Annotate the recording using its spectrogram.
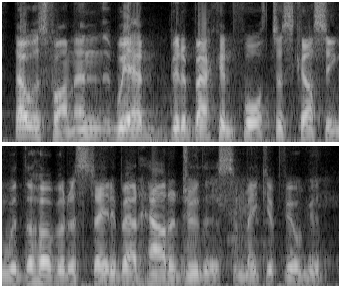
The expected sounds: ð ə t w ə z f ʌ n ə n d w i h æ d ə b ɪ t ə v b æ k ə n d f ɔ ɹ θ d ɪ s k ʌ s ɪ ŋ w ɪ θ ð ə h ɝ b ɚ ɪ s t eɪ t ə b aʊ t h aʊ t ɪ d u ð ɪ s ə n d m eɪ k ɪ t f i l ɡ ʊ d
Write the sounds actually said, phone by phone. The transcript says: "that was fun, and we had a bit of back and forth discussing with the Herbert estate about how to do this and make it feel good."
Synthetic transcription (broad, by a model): ð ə t w ə z f ʌ n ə n w i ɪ d b ɪ t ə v b æ k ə n f ɔ ɹ θ d ɪ s k ʌ s ɪ ŋ w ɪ ð ə h ɝ b ɚ ɪ s t eɪ t ə b aʊ t h aʊ t ɪ d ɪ ð ɪ s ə n m eɪ k ɪ t f i l ɡ ʊ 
